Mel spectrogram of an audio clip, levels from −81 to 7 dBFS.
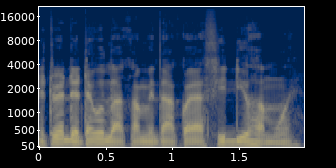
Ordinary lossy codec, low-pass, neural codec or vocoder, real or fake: none; 19.8 kHz; vocoder, 44.1 kHz, 128 mel bands, Pupu-Vocoder; fake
